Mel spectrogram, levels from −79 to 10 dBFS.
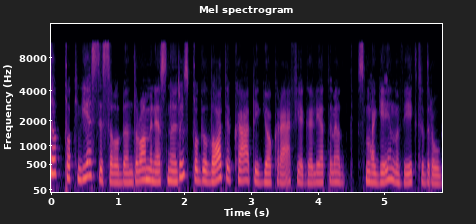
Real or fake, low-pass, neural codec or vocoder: fake; 10.8 kHz; codec, 16 kHz in and 24 kHz out, 0.6 kbps, FocalCodec, streaming, 4096 codes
